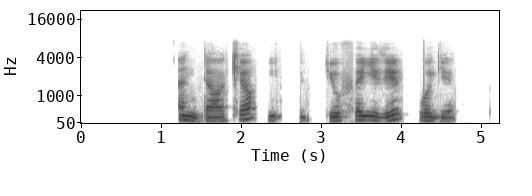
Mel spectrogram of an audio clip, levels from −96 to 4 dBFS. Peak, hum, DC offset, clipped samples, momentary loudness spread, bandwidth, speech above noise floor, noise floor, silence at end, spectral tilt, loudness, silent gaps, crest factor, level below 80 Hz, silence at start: -10 dBFS; none; under 0.1%; under 0.1%; 14 LU; 7.4 kHz; over 64 dB; under -90 dBFS; 0.55 s; -5 dB/octave; -28 LUFS; 2.59-2.71 s, 3.00-3.05 s, 4.14-4.20 s; 20 dB; -68 dBFS; 1.2 s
